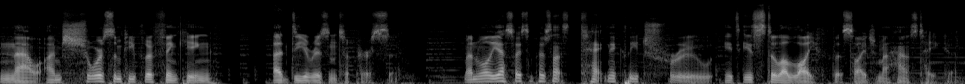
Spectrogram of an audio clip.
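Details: Adult male narrator; Normal voice.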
